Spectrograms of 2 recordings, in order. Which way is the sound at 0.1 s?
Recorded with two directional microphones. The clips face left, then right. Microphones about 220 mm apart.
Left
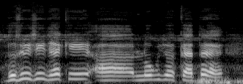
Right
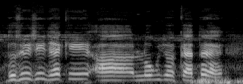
20° left (ahead or behind).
